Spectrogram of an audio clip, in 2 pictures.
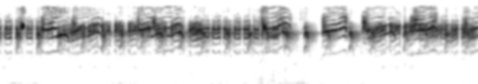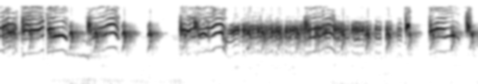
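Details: Busy small-bird racket meant for luring, with crowded high chirps, sharp rising squeaks and rapid twitters running almost nonstop, dipping briefly after six seconds.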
